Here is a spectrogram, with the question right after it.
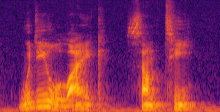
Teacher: When we have D plus Y, the result is a J sound. For example, would you like some tea?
